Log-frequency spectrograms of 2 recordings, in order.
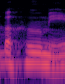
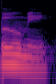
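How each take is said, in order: First: The name is said with an H sound. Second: The name is said without an H sound. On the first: The speaker calls it wrong. "So it's not Bahumi" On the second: The speaker calls it right. "So you don't pronounce the H"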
